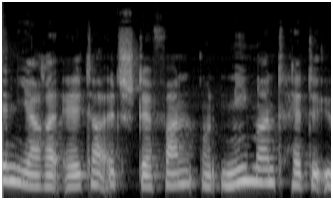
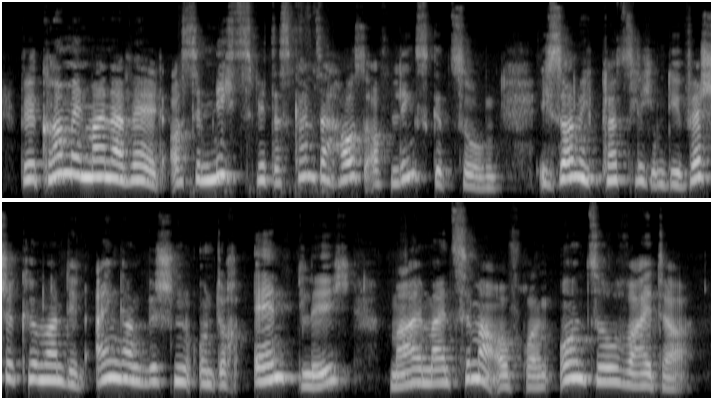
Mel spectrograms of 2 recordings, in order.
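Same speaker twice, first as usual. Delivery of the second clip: put-on loud, higher, fed-up teenage rant; ranting in a rage; 5 semitones higher, 5 dB louder than usual. A narrator's reading. Teen girl venting to her aunt, furious rant. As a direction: vent it all out, getting louder. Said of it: "Marie hatte sich in Rage geredet".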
